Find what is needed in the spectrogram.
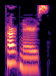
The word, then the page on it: partners: British English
